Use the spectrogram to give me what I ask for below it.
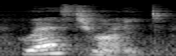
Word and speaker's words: restaurant: the correct way of saying this one is restaurant restaurant so Hindi Shekau - arrest powerin pinnacle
